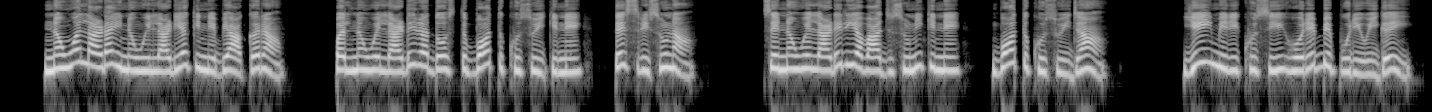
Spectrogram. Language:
Mandeali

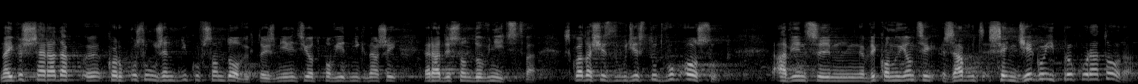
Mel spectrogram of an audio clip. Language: Polish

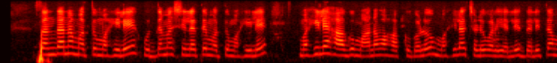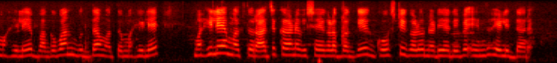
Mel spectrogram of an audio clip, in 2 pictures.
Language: Kannada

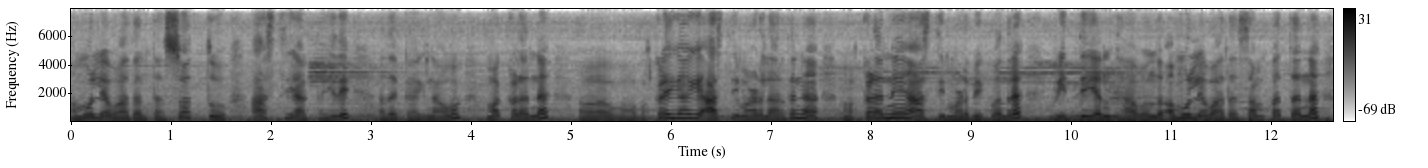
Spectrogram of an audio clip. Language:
Kannada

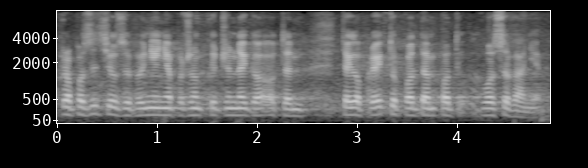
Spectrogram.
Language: Polish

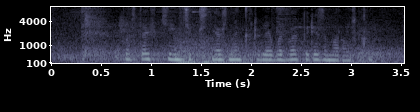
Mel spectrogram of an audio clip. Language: Russian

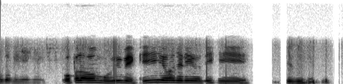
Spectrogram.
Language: Punjabi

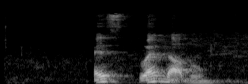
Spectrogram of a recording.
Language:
Kurdish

